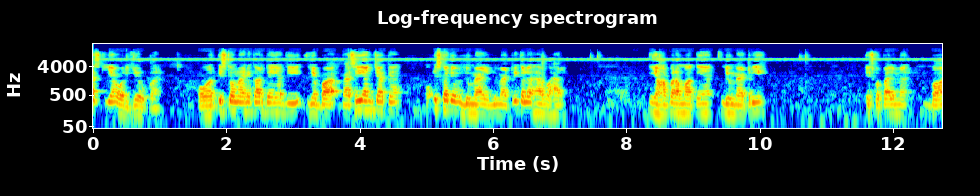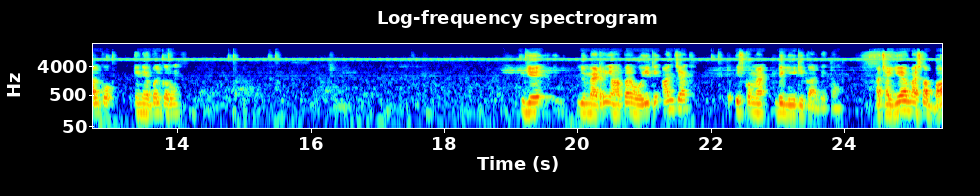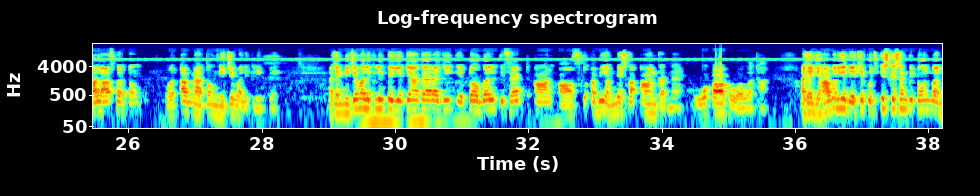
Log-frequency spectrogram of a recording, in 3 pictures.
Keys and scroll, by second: 23.0 Delete.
